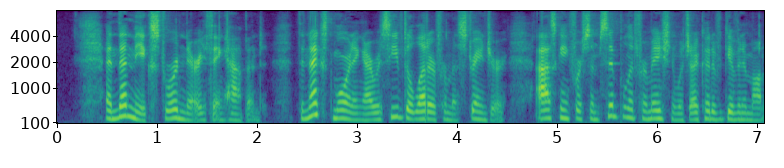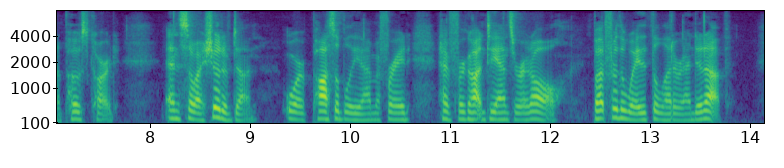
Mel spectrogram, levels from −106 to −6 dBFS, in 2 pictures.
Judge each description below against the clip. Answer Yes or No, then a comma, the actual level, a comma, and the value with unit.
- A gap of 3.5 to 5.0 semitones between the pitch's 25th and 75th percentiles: No, average, 2.9 semitones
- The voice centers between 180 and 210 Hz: Yes, high, 190 Hz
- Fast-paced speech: Yes, fast, 240 wpm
